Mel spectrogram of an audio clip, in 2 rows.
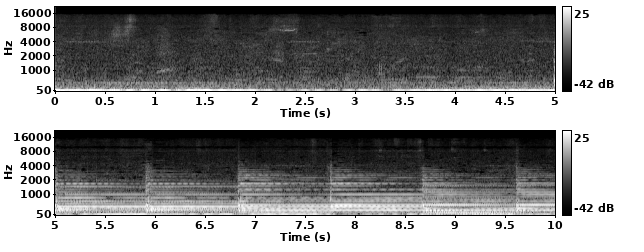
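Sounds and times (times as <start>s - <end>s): dense rumbling bass hum: 0.0s - 10.0s.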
